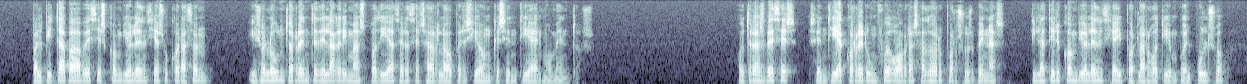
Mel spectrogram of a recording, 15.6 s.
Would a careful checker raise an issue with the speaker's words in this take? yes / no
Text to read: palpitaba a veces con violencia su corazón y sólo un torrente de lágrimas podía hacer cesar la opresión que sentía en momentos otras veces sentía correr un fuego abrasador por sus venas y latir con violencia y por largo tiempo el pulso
no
